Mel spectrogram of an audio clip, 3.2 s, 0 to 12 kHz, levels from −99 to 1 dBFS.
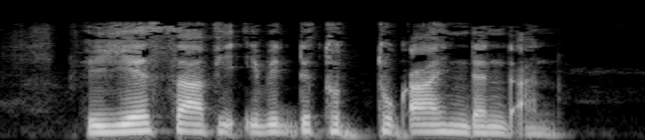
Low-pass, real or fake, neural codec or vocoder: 7.2 kHz; real; none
